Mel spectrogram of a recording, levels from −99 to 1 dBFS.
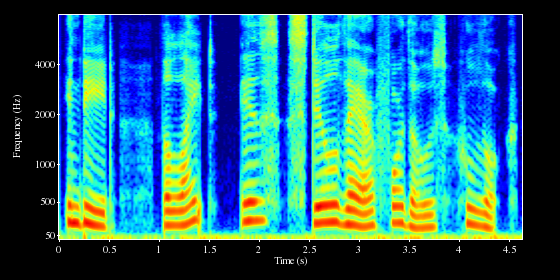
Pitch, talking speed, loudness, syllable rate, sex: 200 Hz, 130 wpm, -18 LUFS, 3.6 syllables/s, female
